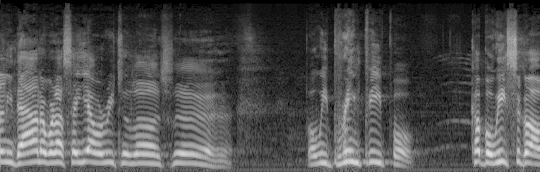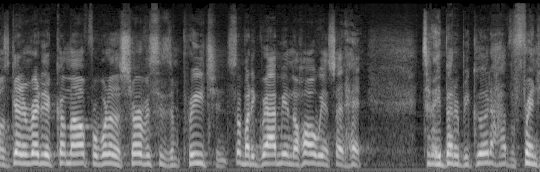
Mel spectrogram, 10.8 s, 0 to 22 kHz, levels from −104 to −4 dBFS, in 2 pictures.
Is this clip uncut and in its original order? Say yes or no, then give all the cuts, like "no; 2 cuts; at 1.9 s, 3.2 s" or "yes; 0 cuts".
yes; 0 cuts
